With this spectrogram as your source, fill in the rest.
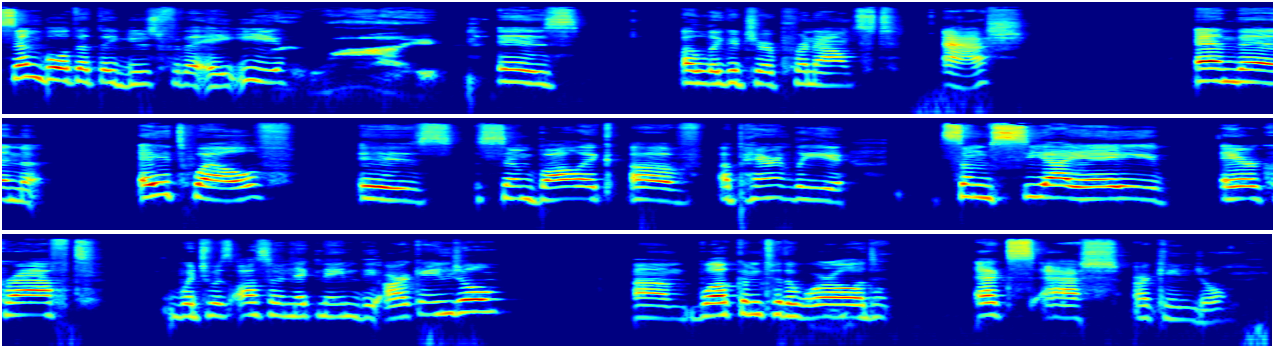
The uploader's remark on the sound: Please have pity on this first episode and its terrible audio quality.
